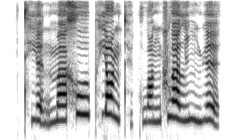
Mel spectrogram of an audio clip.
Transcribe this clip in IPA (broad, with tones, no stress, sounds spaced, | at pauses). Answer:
t̪ʰ j ɛ̰˨˩ n m ä˧˥ x o˥ ʊ̯ pʰ j ɑ˥˩ ŋ t̪ʰ y˩ k w ɑ˧˥ ŋ ʂ w ä˥˧ l i˥˧ ŋ m ɥ ɛ˥˩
